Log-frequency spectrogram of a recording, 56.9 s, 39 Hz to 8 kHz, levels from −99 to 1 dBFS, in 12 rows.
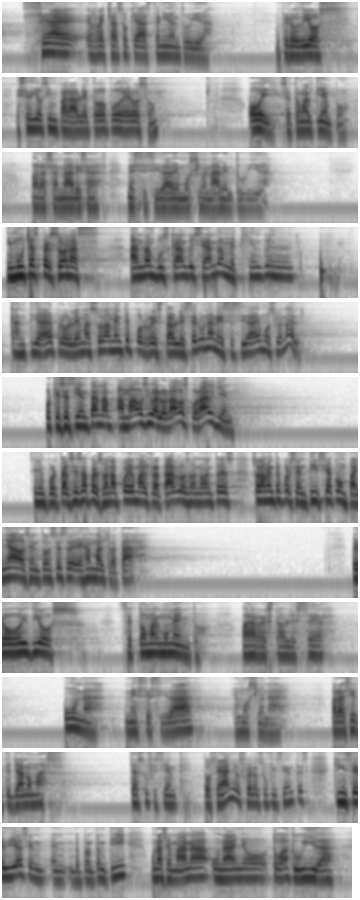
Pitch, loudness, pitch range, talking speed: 155 Hz, -18 LUFS, 125-185 Hz, 120 wpm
